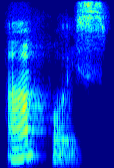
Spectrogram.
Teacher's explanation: Nós temos como a sílaba mais forte o pós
